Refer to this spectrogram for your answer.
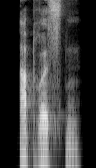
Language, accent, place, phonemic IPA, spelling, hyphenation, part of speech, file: German, Germany, Berlin, /ˈapˌʁʏstn̩/, abrüsten, ab‧rüs‧ten, verb, De-abrüsten.ogg
- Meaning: to disarm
